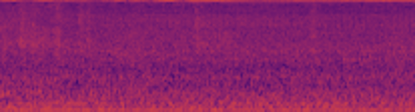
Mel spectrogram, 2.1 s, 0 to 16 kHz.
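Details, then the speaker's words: 5 kW diesel air heater with radiator added on the exhaust to reclaim heat: even, steady low roar with very faint fuel pump ticking; quiet pump, normal operation. "can you hear the ticking very very quiet these later quite a pumps they are brilliant"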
